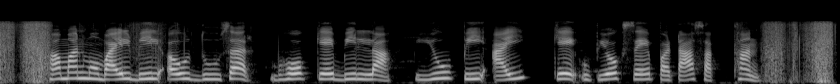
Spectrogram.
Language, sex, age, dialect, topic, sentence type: Chhattisgarhi, female, 18-24, Western/Budati/Khatahi, banking, statement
